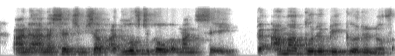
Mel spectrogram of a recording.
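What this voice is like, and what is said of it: Mancunian accent with slight Irish. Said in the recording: “this Manc Irish accent ... please tell me there's a bit of Irish in there”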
